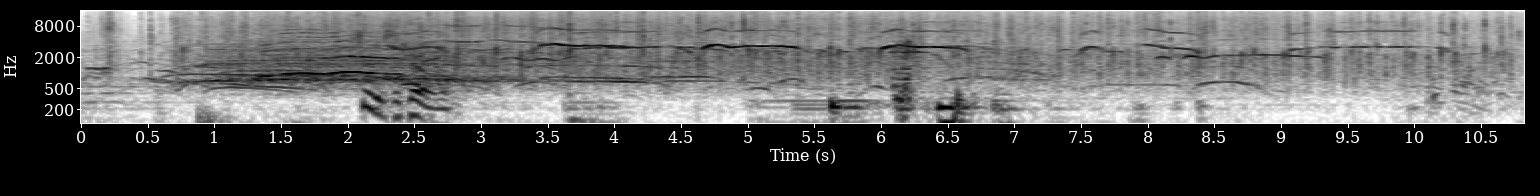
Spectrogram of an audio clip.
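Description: Audience applauding and cheering, with shouts and whoops over the clapping. It swells in the first few seconds, then slowly thins out.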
